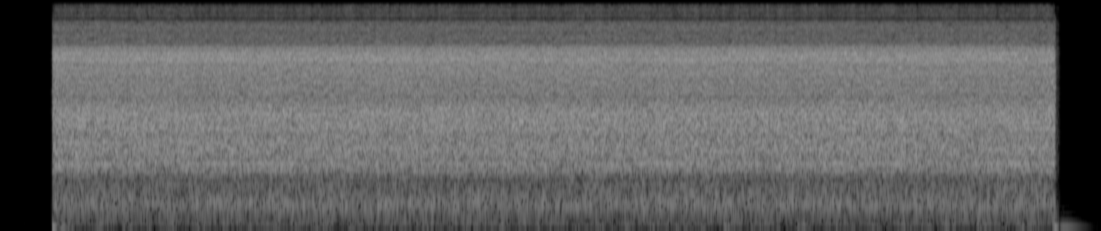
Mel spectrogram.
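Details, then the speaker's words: Ultrasound recording of similar healthy gearbox for comparison: steady, smooth, uniform hiss without knocks, grinding or surges; normal gearbox running. "smooth and uniform in nature this is what we should see"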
